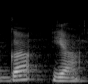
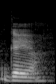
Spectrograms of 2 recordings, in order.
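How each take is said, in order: First: It is split in two with a long first vowel. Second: It is said quickly as one unit. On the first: The speaker calls it wrong. "गा या नहीं बोल रहा" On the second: The speaker calls it right. "ये जल्दी होता है ना"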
